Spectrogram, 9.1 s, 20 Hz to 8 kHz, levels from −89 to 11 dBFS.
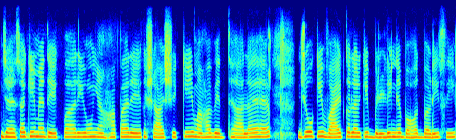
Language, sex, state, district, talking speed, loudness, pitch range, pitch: Hindi, female, Chhattisgarh, Korba, 160 wpm, -14 LUFS, 210-235 Hz, 225 Hz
